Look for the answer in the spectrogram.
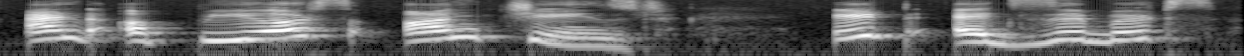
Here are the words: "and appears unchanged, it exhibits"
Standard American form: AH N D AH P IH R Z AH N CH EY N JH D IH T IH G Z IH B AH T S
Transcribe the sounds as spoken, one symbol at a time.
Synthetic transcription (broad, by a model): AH N D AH P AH R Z AH N CH EY N JH D IH T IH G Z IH B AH T S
